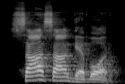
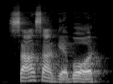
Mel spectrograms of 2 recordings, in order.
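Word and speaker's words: Zsa Zsa Gabor: Sasa Gabor, Z is silent. Sasa Gabor, she died recently.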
